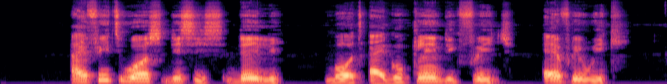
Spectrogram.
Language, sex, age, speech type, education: Nigerian Pidgin, male, 30-45, spontaneous, tertiary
